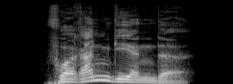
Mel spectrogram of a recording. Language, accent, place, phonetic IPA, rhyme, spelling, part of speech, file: German, Germany, Berlin, [foˈʁanˌɡeːəndə], -anɡeːəndə, vorangehende, adjective, De-vorangehende.ogg
- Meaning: inflection of vorangehend: 1. strong/mixed nominative/accusative feminine singular 2. strong nominative/accusative plural 3. weak nominative all-gender singular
